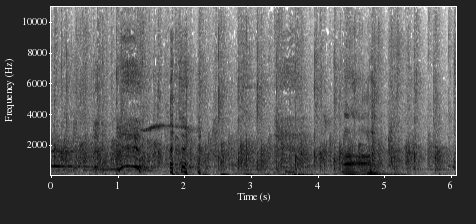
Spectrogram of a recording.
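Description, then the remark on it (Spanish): Loud applause from a crowd, a dense steady wash of clapping that lasts the whole stretch, with scattered voices and cheers rising through it. “Fuerte aplauso.”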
